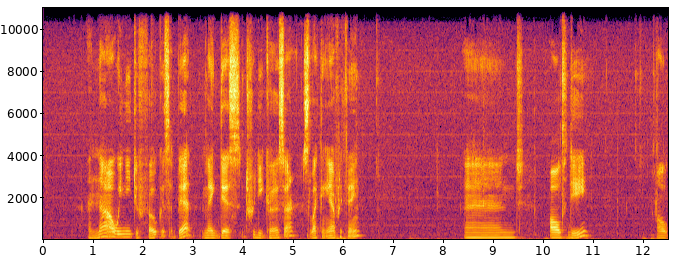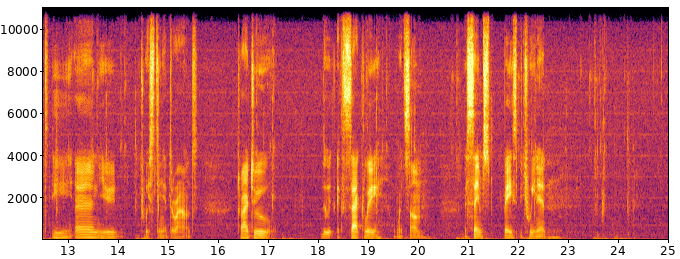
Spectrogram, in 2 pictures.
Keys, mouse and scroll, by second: 2.0-5.9 drag, 5.9 b, 7.4 Tab, 8.8-10.5 middle drag, 10.3 alt+d, 10.7-11.7 drag, 10.9 r, 11.7-15.2 right drag, 11.9-14.0 drag, 12.2 alt+d, 12.5 r, 13.8 alt+d, 14.4 r, 15.2 click, 16.8 click, 17.1 alt+d, 17.1 right click, 17.3 r, 18.7 right click, 19.1 alt+d, 19.4-20.7 drag, 19.6 r, 20.9 alt+d, 21.2 r, 22.2 alt+d, 22.6 r, 23.6 alt+d, 23.9 r.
